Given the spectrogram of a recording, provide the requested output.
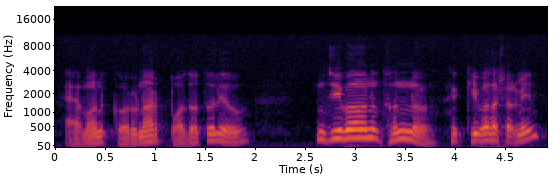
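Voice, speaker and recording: An actor playing a playful, teasing young husband and friend with theatrical delivery in a radio play. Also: male voice, mid-range voice, expressive, takes it slowly. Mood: jovial. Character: jovial, teasing young friend, married and expansive. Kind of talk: Bengali radio play acting. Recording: muffled old radio recording.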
